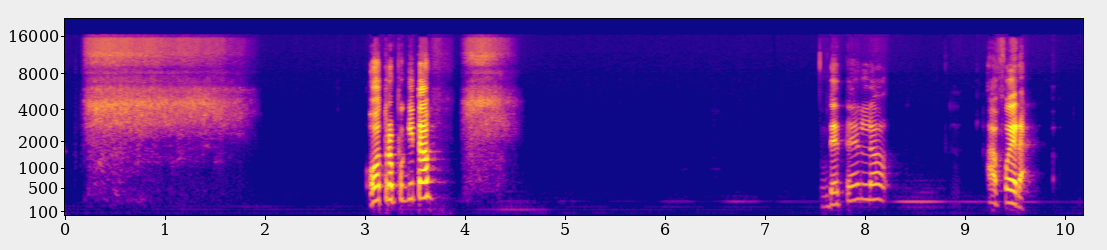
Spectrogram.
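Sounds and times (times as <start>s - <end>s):
breath drawn in through the nose during a guided breathing exercise: 0.1s - 2.0s, 4.0s - 4.7s
speech: 3.1s - 4.3s, 7.7s - 8.6s, 9.3s - 9.7s.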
